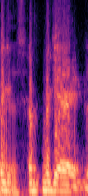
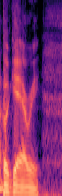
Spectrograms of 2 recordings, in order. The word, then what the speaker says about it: Bougari: Bugger, do you pronounce it buggery or bugary or buggary? Yeah, buggary.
